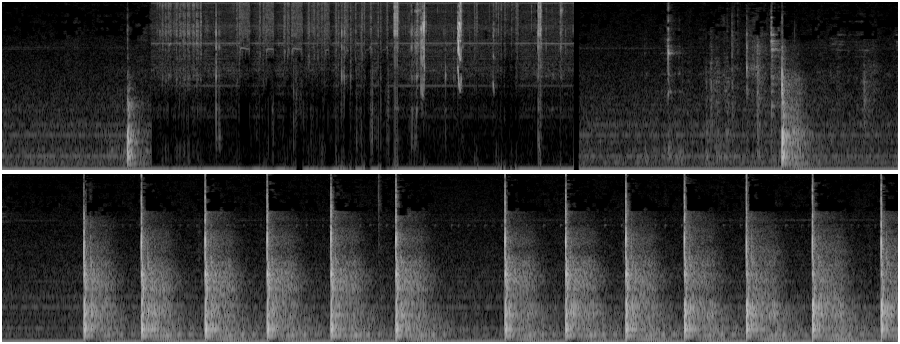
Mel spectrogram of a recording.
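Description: Ball-peen hammer striking the end of a mahogany chisel handle to drive it down onto a quarter-inch rod: a few scattered clicks and a single knock, then steady blows about two a second from about seven seconds in, with a brief pause about ten seconds in.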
